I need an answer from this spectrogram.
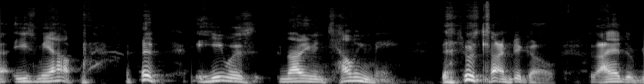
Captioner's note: laughs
